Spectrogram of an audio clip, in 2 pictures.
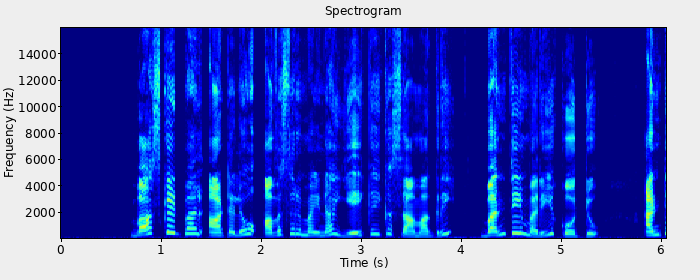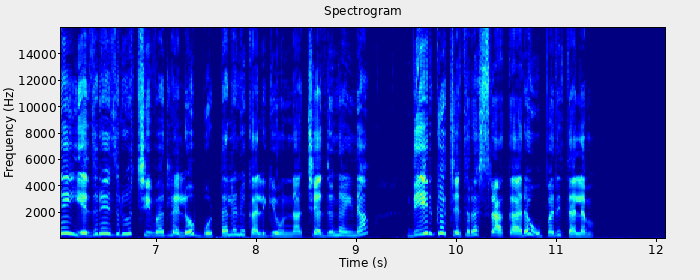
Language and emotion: Telugu, neutral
